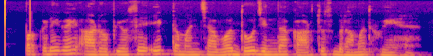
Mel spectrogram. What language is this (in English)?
Hindi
